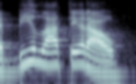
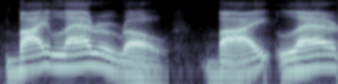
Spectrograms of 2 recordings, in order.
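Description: First: Said in the usual way. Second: Bilateral slow, T flapped like R; English pronunciation. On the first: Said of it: "É bilateral". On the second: Shown as a demonstration. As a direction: flap the T in bilateral. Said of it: "ele tem um sentido de R". (bilateral em inglês com o T como R)

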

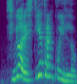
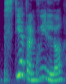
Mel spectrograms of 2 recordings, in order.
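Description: First: Curt, slightly rude reassurance; a touch of rudeness. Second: Slow, soothing "stia tranquillo"; calm them down gently; reassuring. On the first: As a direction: say it a bit rudely, brushing them off. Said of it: "com um tom mais assim, tá sendo meio grosso". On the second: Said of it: "pra tranquilizar mesmo, acalmar alguém". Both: Shown as a demonstration.

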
